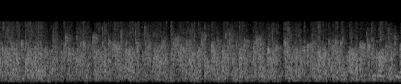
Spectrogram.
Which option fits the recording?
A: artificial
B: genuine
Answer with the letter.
B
